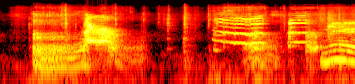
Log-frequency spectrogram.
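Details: Old Family Red Nose Pit Bull puppies aged five weeks, parents Abby and Ragnar, playing and biting indoors: a rough, low puppy growl, then a bright, wavering whine, with a person speaking over them.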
